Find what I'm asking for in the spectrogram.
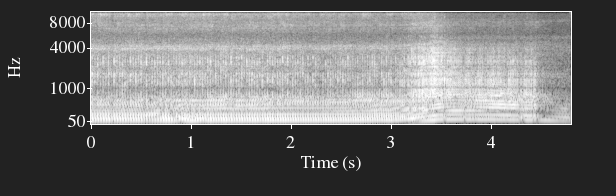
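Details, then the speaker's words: Abandoned Mazda RX7 rotary with new full exhaust, untuned, no timing in map: fast, even, buzzy idle well above normal, pitch then falls; no brap until cleaner tune of idle, fueling. "Car sounds good. We are not really gonna get the brap noise up until we get a little bit of a cleaner tune on here, and that's mainly just due to where the idle's at, timing."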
